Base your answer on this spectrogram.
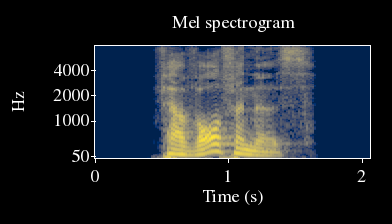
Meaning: strong/mixed nominative/accusative neuter singular of verworfen
- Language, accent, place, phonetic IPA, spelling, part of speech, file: German, Germany, Berlin, [fɛɐ̯ˈvɔʁfənəs], verworfenes, adjective, De-verworfenes.ogg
